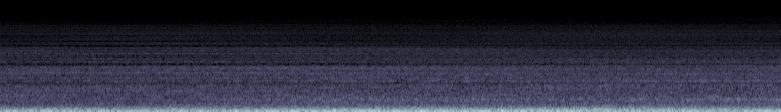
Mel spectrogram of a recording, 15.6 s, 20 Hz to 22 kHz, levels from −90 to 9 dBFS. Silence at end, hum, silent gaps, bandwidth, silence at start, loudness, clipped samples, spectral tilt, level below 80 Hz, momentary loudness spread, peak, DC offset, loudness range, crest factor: 0 s; none; none; 3.9 kHz; 0 s; -25 LUFS; under 0.1%; -8.5 dB/octave; -22 dBFS; 4 LU; -8 dBFS; under 0.1%; 3 LU; 12 dB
